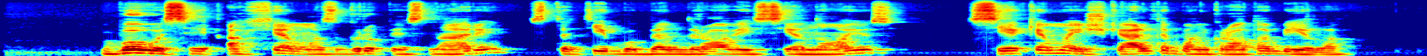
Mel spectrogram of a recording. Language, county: Lithuanian, Vilnius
